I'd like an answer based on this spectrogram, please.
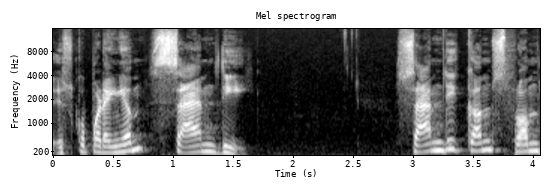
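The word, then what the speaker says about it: samedi: एम अ दे ई तो इसको पढ़ेंगे हम समदी समदी comes from the word सटम the Holi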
